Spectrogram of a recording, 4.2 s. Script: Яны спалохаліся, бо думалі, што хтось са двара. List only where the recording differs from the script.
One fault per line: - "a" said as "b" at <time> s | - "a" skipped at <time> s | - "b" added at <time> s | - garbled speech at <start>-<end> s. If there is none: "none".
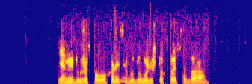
- "дужа" added at 1.3 s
